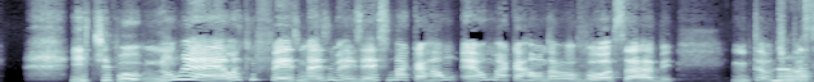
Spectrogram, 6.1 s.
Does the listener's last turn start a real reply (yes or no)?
no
